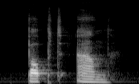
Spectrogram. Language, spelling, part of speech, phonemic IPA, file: Dutch, papt aan, verb, /ˈpɑpt ˈan/, Nl-papt aan.ogg
- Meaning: inflection of aanpappen: 1. second/third-person singular present indicative 2. plural imperative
